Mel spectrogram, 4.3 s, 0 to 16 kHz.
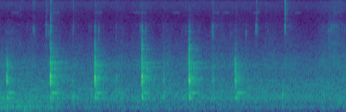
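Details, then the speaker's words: BMW E46 M3 driveshaft CV joint rocked by hand: faint, sharp metallic clicks about every half second from worn free play; root cause of metallic clunk when shifting in lower gears. "but the one part that I did notice the head what seems to be somewhat of a problem is the CV joint and this joint here"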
